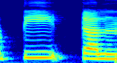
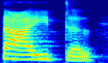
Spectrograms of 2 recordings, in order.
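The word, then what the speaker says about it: title: वैसे ही इसको सी लेंट नहीं, साइलेंट, ऐसे इसको टी टल नहीं, टाइटल।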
